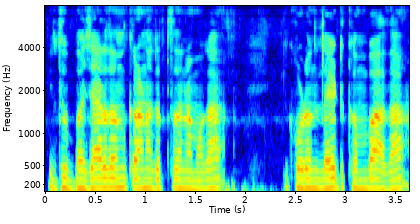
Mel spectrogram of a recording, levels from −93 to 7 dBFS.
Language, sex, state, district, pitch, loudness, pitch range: Kannada, male, Karnataka, Bijapur, 145 Hz, -23 LUFS, 140-155 Hz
